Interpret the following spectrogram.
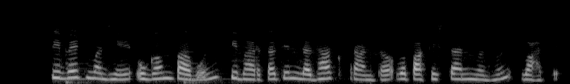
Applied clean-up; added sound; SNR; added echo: neural mask model DeepFilterNet 3.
